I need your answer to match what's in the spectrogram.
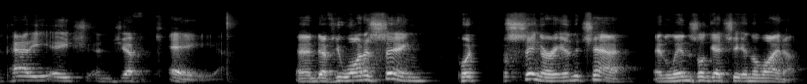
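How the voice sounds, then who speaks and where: A man with a bright, fairly high voice hosts an online folk sing. He speaks in a friendly way, thanking singers and announcing the lineup over a video call. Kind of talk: emcee announcements.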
